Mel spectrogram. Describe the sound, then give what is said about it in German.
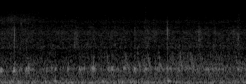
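Water at a lake trickles and burbles steadily at a low, constant level, with soft bubbling and small splashes throughout and no voices. “Naja, es plätschert.”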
